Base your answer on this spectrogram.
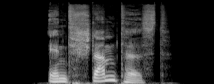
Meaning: inflection of entstammen: 1. second-person singular preterite 2. second-person singular subjunctive II
- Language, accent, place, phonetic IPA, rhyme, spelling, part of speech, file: German, Germany, Berlin, [ɛntˈʃtamtəst], -amtəst, entstammtest, verb, De-entstammtest.ogg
